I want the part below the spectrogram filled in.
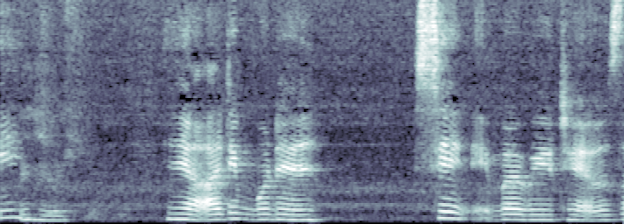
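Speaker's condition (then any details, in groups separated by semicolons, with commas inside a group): Friedreich's ataxia; diagnosed in childhood; wheelchair since teens, about 18 years since diagnosis, progressive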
